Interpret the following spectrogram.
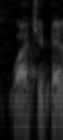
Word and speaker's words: Guachipelin: How you pronounce that? Guachipeline.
